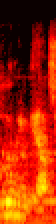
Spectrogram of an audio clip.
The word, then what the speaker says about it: Bloomingdale's: back then so we're going to talk about bloomingdale's here in just a moment that's exactly how you pronounce it page 20 is where we get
